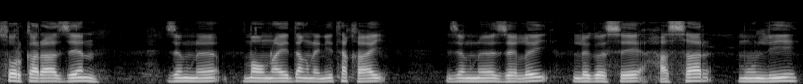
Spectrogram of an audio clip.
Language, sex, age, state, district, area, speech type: Bodo, male, 60+, Assam, Baksa, urban, spontaneous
